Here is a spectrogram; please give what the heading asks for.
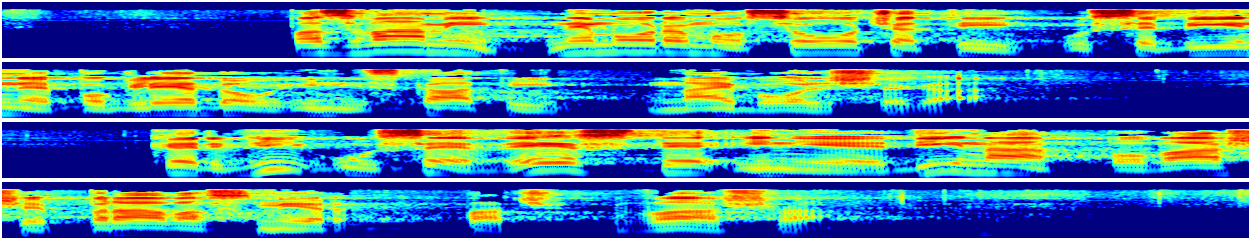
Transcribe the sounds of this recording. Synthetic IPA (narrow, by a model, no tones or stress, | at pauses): pazʋaːminɛmoːɾɛmɔsɔoːt͡ʃat̪iusɛbiːnɛpɔɡleːd̪ɔwiniskaːt̪inajboːlʃɛɡa̰ | kɛɾʋiʔusɛʋeːst̪ɛʔinjɛɛd̪iːnapɔʋaːʃɛpɾaːʋasmeːɾpat͡ʃʋaːʃa̰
